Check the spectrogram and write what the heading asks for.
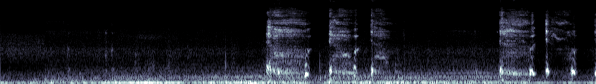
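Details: Adult coughing while ill: two bursts of harsh coughing, about six coughs, over low traffic rumble; cough.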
